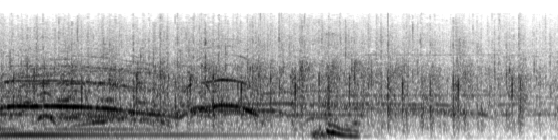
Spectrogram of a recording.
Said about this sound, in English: His name is Kevin Christie. Very funny man. Put your hands together for him. Let's have some fun. Kevin Christie.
